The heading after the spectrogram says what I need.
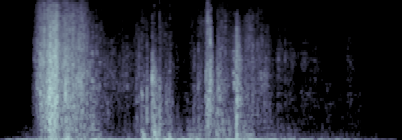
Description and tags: Paper being thrown into the air with a full sound.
